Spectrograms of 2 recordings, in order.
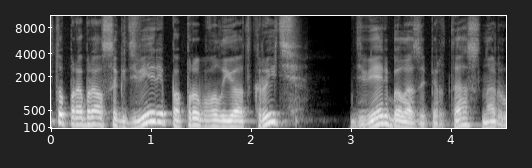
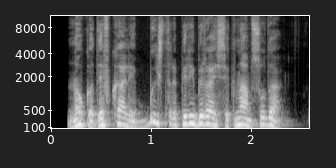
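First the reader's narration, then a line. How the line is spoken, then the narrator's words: Whisper. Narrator (Russian): прошептал Павлыш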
